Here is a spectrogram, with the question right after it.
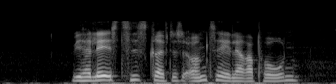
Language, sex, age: Danish, female, 44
